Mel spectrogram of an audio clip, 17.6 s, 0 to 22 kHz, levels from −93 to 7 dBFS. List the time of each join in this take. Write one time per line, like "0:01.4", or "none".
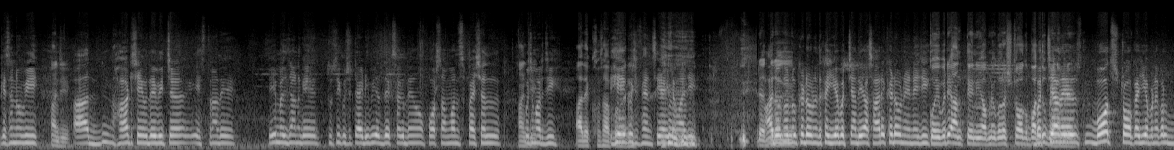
0:11.3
